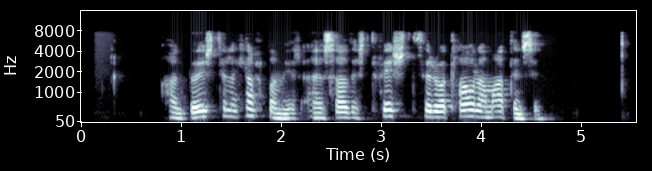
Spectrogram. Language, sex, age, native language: Icelandic, female, 50-59, Icelandic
